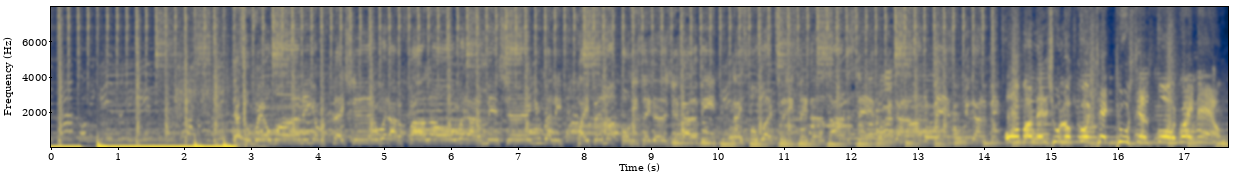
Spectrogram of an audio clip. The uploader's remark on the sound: Live audio from island saturdays on june 30.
